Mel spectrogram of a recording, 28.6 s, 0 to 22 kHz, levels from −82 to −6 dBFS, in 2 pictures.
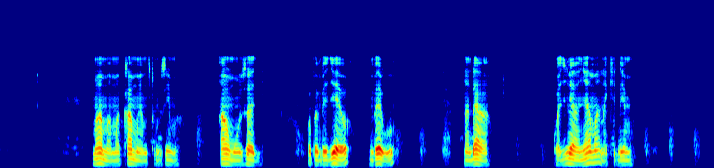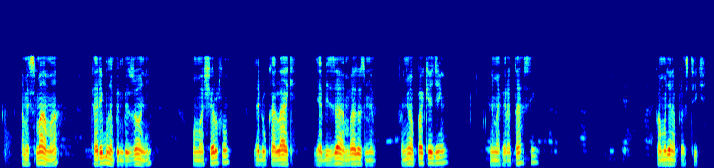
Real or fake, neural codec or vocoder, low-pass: real; none; 5.4 kHz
